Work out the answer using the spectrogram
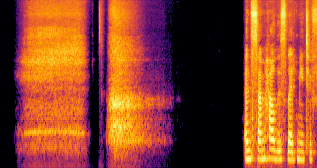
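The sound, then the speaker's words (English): A big, deep breath taken during a finger-tapping relaxation exercise: two long, breathy rushes of air, each lasting over a second with a short gap between them, followed by a voice starting to speak. “Big deep breath.”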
